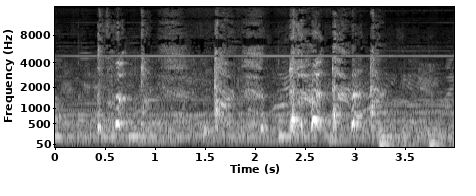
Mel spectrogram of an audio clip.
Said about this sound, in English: The woman's complaint fell short underneath a bloody cough.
